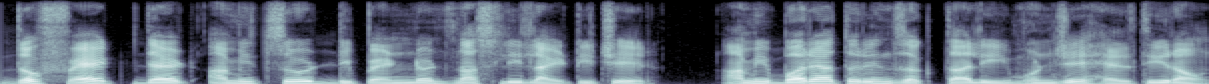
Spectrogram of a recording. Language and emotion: Goan Konkani, neutral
